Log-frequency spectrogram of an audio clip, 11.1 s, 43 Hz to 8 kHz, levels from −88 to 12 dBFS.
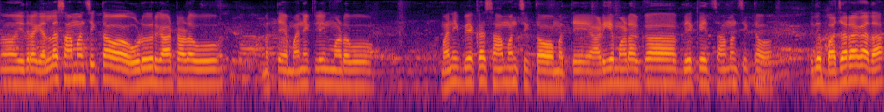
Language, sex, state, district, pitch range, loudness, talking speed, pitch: Kannada, male, Karnataka, Raichur, 155-170 Hz, -15 LUFS, 125 wpm, 165 Hz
